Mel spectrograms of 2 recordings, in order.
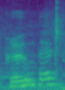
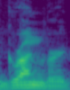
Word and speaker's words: Grunberg: introduce you to Greg gromberg hey Greg gromberg he pronounced my last name grunberg it's actually grunberg but you know what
